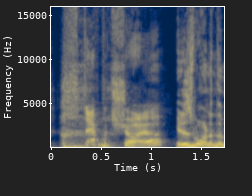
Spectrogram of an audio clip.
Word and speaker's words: Staffordshire: I I think I think the only way to pronounce it was to actually bring out the British accent. Staffordshire Staffordshire.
